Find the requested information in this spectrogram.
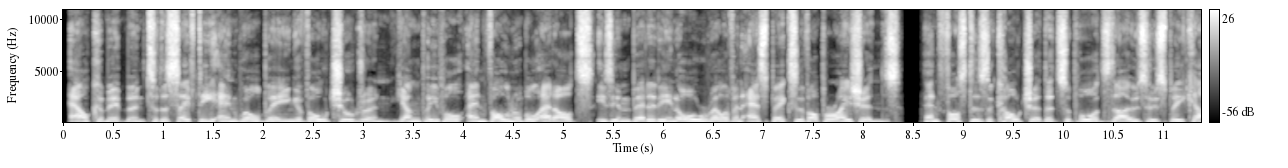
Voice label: male talent corporate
